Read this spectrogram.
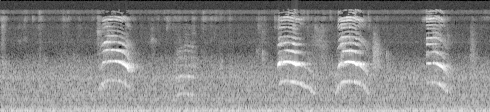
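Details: Haeundae stray cat, one of a rescued mother and daughter: a loose series of softer, shorter meows, some faint and clipped, others arched and harmonic, irregularly spaced over a noticeable low rumble.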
